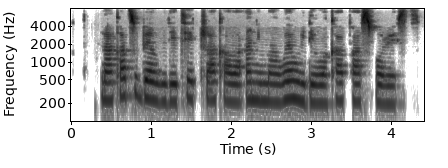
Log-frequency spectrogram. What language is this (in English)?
Nigerian Pidgin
